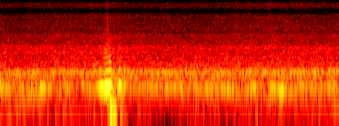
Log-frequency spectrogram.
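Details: Honey bees learning to fly: a steady low droning hum with a brighter overtone above it, holding level throughout, with one sharp click near the middle and faint background hiss.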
